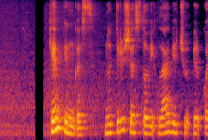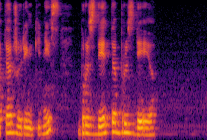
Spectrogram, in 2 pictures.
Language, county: Lithuanian, Vilnius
